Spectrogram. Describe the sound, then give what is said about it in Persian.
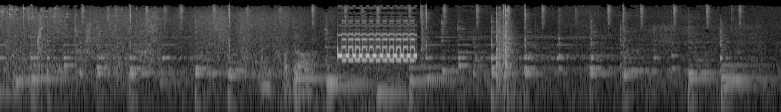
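A telephone rings unanswered, giving one burst of rapid, bright bell-like trilling that lasts about a second. People talk around it, with other scattered knocks and sounds. “نه بابا جواب نمیده، میگیره جواب نمیده.”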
